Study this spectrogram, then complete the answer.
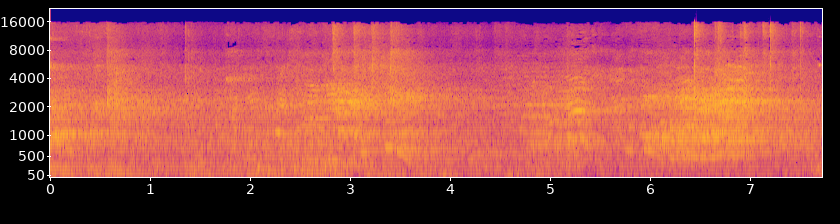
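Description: Spectators call out and shout in an echoing gym.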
